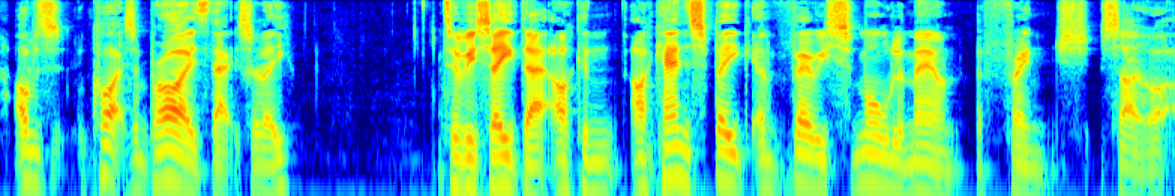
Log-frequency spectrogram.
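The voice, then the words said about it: Strong accent. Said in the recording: “Your accent is strong”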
